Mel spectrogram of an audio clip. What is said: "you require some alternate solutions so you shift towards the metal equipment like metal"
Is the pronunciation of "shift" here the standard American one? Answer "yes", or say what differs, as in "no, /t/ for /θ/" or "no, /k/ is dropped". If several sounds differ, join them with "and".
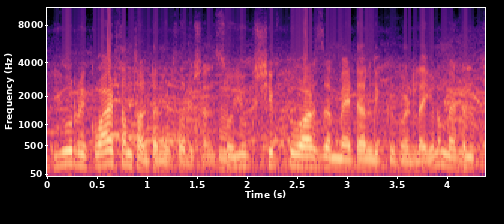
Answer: no, /p/ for /f/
